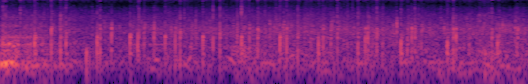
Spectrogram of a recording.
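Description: An audience bursts into steady applause, many hands clapping in a dense, even patter that holds at a constant level for several seconds with no voices standing out.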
